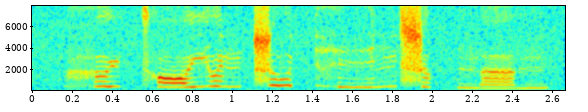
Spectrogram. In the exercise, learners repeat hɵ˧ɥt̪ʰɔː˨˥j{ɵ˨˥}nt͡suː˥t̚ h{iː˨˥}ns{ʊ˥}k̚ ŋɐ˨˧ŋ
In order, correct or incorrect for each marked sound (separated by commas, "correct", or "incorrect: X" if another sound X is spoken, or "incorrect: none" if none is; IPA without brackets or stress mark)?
correct, correct, incorrect: ʊ˨˥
